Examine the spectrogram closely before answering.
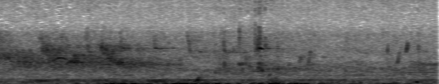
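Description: Near silence: faint distant birdsong, a few short chirps, over a low rumble.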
